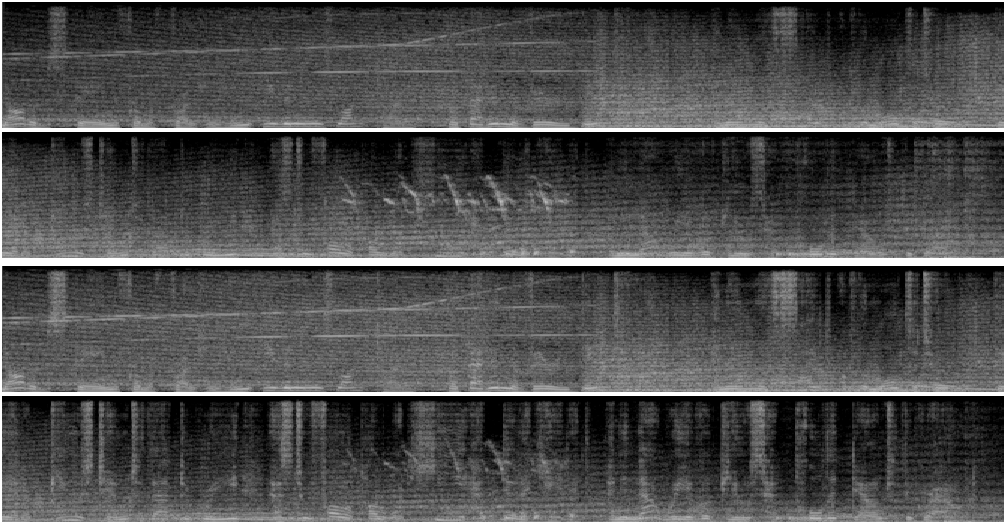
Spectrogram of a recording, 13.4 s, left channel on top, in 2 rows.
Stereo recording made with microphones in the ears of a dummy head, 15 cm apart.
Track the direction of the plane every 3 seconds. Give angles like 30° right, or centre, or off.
40° right, centre, 30° left, 50° left, 60° left.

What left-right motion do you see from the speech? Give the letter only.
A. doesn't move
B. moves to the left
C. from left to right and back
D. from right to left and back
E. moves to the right
A.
